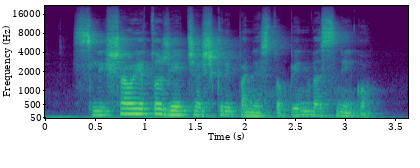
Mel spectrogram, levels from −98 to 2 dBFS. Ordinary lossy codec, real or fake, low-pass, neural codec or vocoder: none; real; none; none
